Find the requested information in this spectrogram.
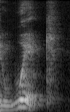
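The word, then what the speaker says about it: wyke: when you see a wick it's normally a trading post you will very very very very rarely find wike which is w-y-k-e and probably would have been pronounced Wick meaning the same thing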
